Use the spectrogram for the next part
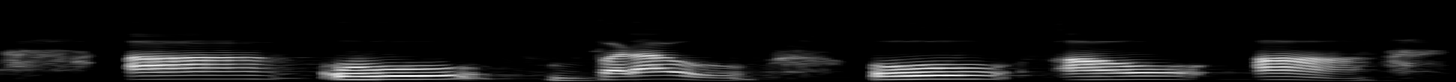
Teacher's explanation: जीभ का पश्च भाग काम करता है, इसलिए इसे पश्च स्वर कहा जाता है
